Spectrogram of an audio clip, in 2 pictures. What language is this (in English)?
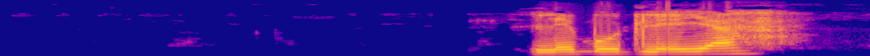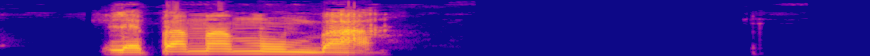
Bakoko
